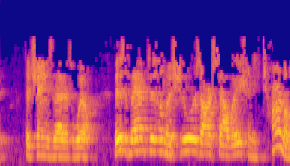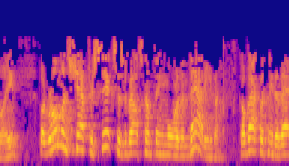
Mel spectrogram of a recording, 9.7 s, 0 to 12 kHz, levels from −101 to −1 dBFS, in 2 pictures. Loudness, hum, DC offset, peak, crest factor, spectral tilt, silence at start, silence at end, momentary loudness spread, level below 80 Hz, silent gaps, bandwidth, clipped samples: -17 LUFS; none; under 0.1%; -2 dBFS; 16 dB; -6.5 dB/octave; 0 s; 0 s; 8 LU; -68 dBFS; none; 6 kHz; under 0.1%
